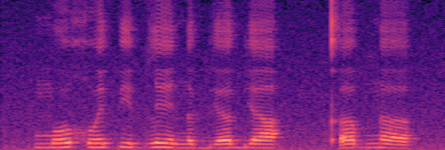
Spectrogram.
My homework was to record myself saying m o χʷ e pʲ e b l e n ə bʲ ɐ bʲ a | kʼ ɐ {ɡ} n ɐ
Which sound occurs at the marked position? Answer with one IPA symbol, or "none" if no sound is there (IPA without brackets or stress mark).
b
